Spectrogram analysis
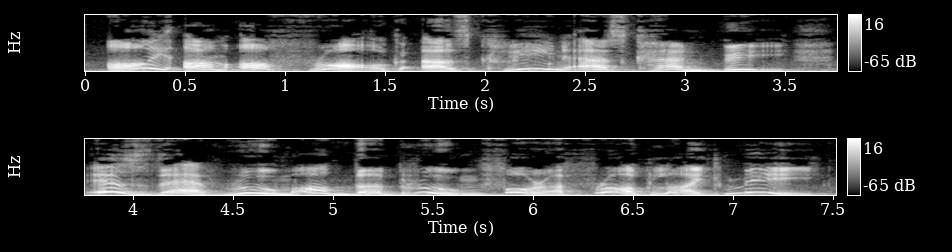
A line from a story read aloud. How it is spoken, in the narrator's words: said with a croak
